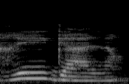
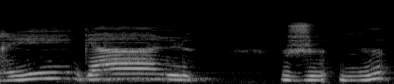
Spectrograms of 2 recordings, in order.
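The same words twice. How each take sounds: First: "régale" drawn out slowly; slow syllables. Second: "Régale" very slowly, each syllable separated. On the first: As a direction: slowly spell out "régale" by sound. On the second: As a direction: drag "Régale" out, ré-ga-le. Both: Shown as a demonstration. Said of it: "Écoute bien chaque syllabe".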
